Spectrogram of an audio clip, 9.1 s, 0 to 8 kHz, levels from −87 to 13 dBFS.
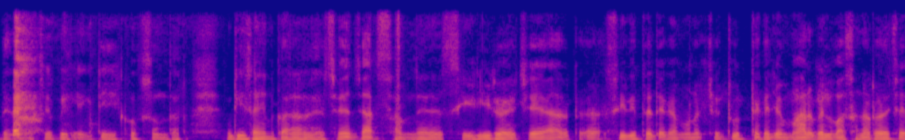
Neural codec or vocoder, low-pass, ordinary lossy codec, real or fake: codec, 16 kHz, 2 kbps, FreqCodec, larger model; 7.2 kHz; none; fake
